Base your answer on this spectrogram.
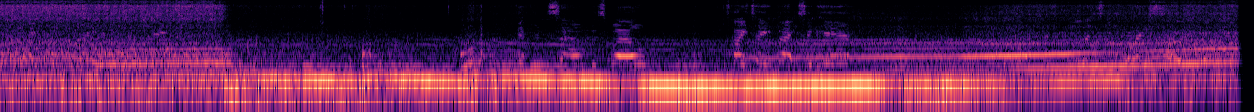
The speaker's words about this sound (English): I feel like it's a McLaren. It is a McLaren. Okay, it's a McLaren.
